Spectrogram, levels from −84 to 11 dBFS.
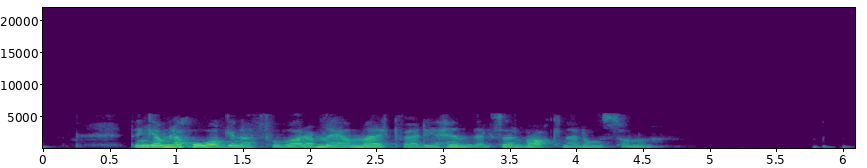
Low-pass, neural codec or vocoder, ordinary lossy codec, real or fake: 5.4 kHz; none; MP3, 32 kbps; real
